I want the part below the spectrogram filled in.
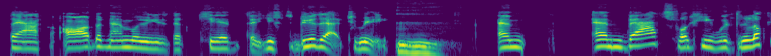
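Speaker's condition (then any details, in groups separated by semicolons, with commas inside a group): Cerebral palsy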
